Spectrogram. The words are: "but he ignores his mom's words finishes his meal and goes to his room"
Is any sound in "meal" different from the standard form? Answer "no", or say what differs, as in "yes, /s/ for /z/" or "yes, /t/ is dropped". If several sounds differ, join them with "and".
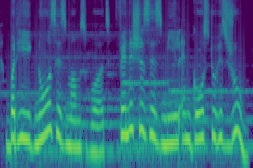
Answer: no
